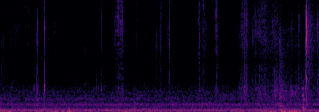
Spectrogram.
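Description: Small scissors snipping clear plastic packing tape, a few short separate cuts with light crinkling of the tape between them.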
